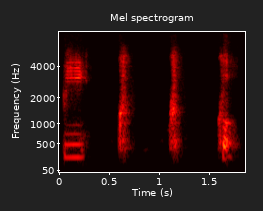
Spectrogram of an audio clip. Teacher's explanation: si ponen su mano en su garganta y luego dicen pi, la C no va a producir una vibración en las vocales.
